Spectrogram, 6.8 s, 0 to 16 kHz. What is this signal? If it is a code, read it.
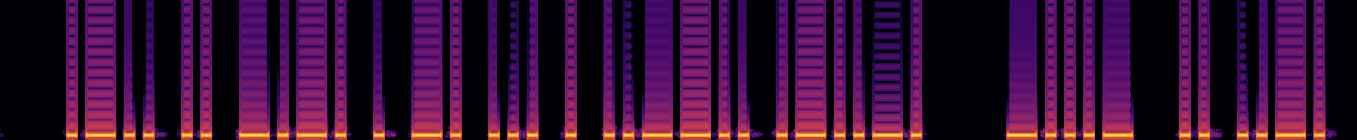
Morse code, heard as a keyed tone, about 25 wpm, 600 Hz. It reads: LICENSE?" <BT> IF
